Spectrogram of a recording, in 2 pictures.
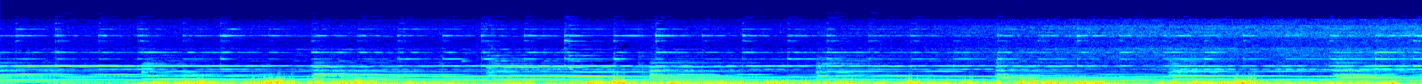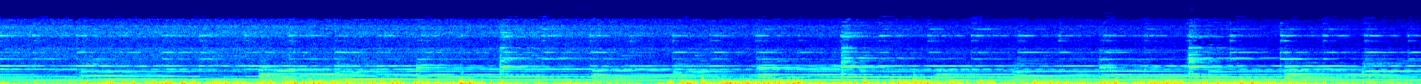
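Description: Wind gusts outdoors against the microphone.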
